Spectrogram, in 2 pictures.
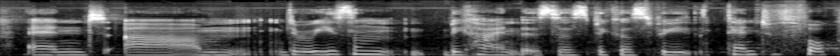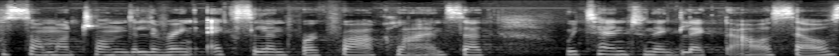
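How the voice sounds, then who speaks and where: A woman with a medium-pitched voice talks at a moderate pace, her intonation fairly even. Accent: Bulgarian. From Bulgaria. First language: Bulgarian. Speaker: workplace well-being designer. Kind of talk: panel talk presentation.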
